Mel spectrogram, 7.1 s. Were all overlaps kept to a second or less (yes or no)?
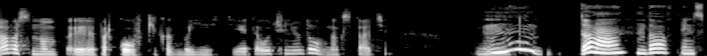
yes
